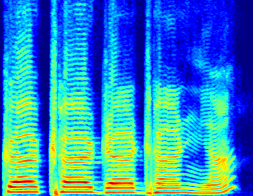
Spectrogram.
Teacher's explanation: the tongue has to move actually backwards to behind where we pronounce the tavarga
